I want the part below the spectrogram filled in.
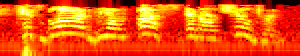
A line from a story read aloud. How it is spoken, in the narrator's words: The crowd shouted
